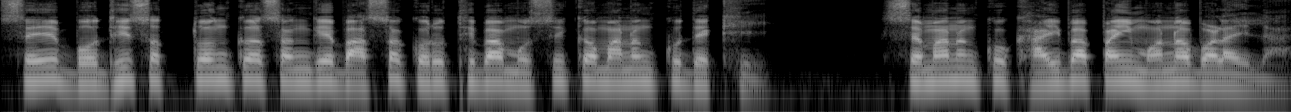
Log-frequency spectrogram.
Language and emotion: Odia, neutral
